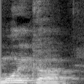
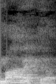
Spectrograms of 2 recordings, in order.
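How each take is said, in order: First: The name is said with a Spanish accent. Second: The name is said with an English accent.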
